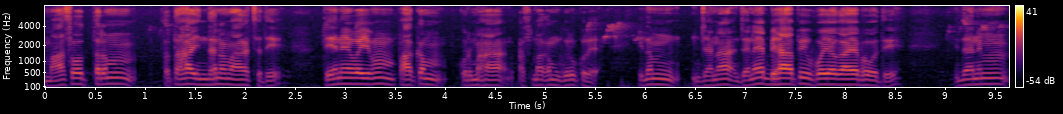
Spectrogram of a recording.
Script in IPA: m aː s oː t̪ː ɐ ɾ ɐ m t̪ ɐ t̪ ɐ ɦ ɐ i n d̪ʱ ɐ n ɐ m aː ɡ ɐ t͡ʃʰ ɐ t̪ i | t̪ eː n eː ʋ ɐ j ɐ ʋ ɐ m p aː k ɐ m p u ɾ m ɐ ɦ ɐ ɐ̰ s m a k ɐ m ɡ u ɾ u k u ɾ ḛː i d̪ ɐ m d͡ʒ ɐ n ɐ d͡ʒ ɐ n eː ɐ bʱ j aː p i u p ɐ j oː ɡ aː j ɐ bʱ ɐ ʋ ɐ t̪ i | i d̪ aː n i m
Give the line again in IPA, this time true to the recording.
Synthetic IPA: m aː s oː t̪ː ɐ ɾ ɐ m t̪ ɐ t̪ ɐ ɦ ɐ i n d̪ʱ ɐ n ɐ m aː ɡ ɐ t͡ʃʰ ɐ t̪ i | t̪ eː n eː ʋ ɐ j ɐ ʋ ɐ m p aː k ɐ m k u ɾ m ɐ ɦ ɐ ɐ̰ s m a k ɐ m ɡ u ɾ u k u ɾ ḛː i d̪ ɐ m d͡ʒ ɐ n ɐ d͡ʒ ɐ n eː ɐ bʱ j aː p i u p ɐ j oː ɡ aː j ɐ bʱ ɐ ʋ ɐ t̪ i | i d̪ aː n i m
